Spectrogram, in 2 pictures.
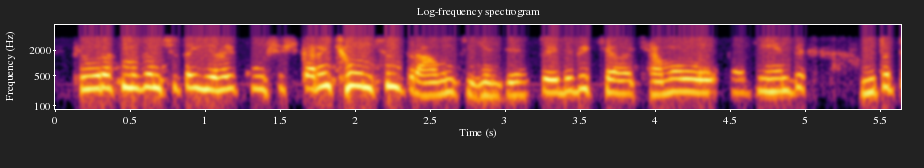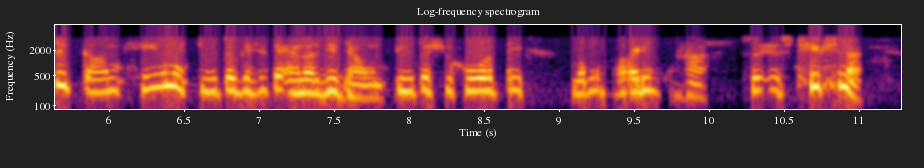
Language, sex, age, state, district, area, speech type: Kashmiri, male, 18-30, Jammu and Kashmir, Ganderbal, rural, conversation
